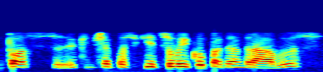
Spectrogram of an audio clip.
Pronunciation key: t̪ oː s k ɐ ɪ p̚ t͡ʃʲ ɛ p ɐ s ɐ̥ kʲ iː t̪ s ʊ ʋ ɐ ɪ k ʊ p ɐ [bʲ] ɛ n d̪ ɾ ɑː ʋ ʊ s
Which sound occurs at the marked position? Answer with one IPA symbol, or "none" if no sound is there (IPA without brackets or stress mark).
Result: bʲ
